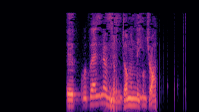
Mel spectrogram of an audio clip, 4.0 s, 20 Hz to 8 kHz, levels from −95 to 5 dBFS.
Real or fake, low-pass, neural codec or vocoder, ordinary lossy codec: fake; 7.2 kHz; codec, 16 kHz, 0.5 kbps, X-Codec, HuBERT features, trained on balanced general audio; MP3, 24 kbps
